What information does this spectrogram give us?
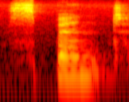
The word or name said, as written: spent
